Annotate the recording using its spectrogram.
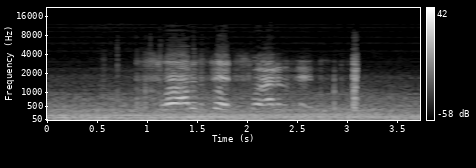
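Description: A man speaks briefly with animation inside the car.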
